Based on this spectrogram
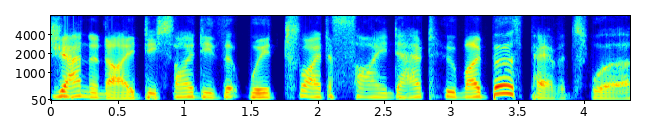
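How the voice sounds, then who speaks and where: A man with an English accent at a fairly slow pace, dry and close with no echo, over a quiet background. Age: 70s. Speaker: adoptee searching for birth family. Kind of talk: casual interview chat.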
